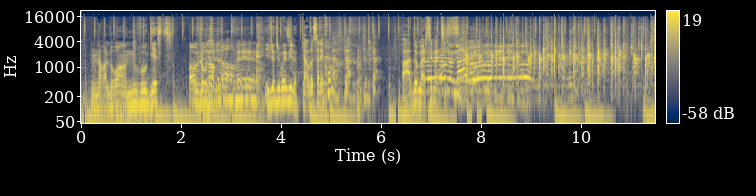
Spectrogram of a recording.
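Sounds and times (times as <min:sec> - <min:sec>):
speech: 0:00.2 - 0:08.7
applause from a small group: 0:07.5 - 0:11.4.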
